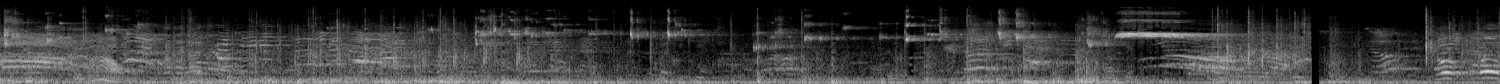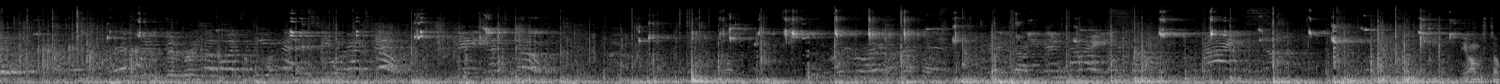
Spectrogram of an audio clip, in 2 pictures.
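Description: Basketball game play: the ball bouncing on a hardwood gym floor in frequent sharp knocks, mixed with voices calling out in the gym.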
